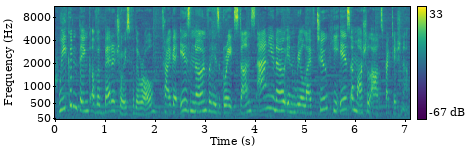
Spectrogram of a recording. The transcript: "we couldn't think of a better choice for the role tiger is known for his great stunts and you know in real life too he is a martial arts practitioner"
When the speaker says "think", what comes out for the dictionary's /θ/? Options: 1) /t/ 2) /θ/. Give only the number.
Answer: 2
